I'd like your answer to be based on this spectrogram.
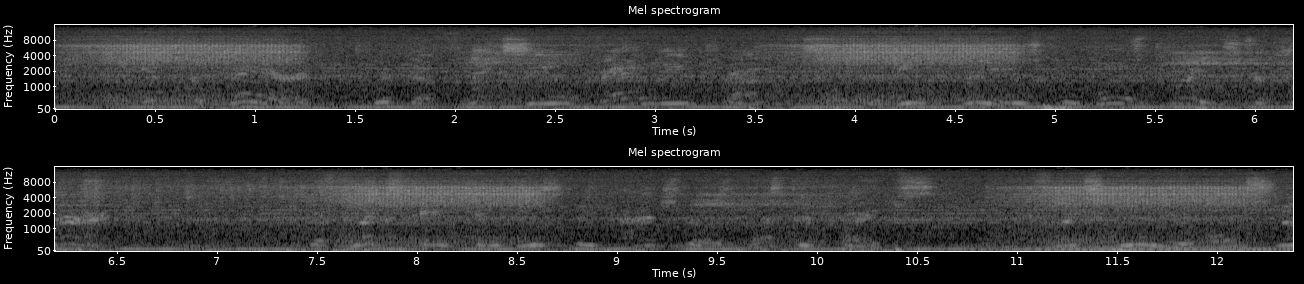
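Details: Low rumbling snores repeat roughly every three to four seconds during sleep, over a steady background hum; snoring.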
